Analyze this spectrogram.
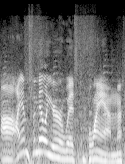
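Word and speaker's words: Blame!: I am familiar with blam which is the correct pronunciation of that even though it's spelled blame uh I watch the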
